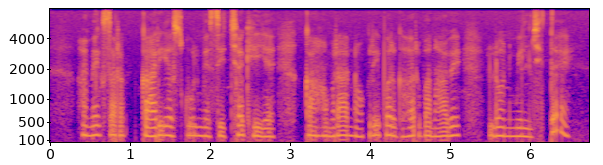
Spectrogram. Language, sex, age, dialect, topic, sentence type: Magahi, female, 18-24, Central/Standard, banking, question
